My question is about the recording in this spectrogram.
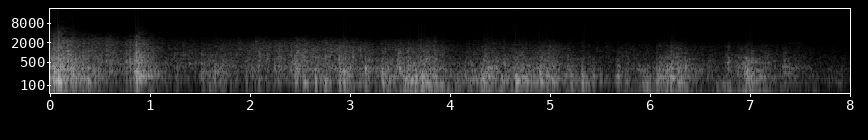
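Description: Thunder from a nearby lightning strike, rolling and rumbling in uneven surges, loudest at the start and dying away near the end.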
